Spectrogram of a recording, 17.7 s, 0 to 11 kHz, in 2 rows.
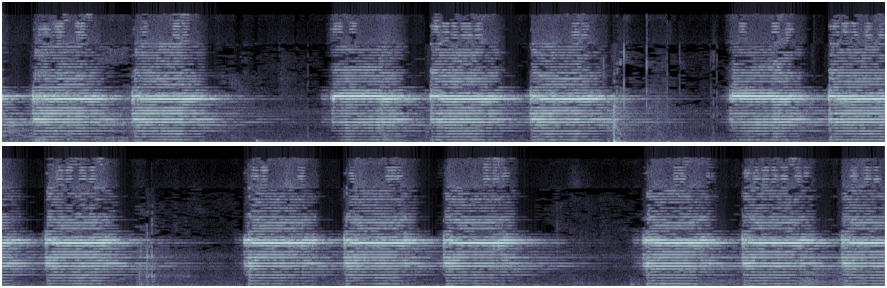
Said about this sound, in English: Don't be alarmed. This is the first Wednesday of the month, and on the first Wednesday of the month at 11 o'clock, the alarms are tested.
